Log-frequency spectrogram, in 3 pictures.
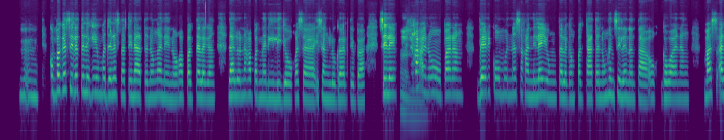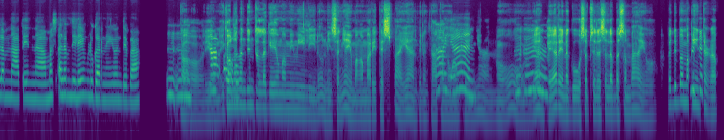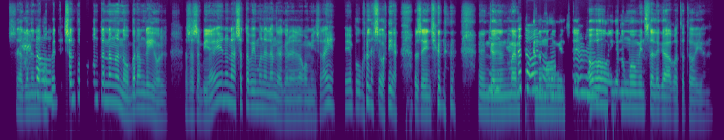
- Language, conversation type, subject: Filipino, podcast, May kuwento ka ba tungkol sa isang taong tumulong sa iyo noong naligaw ka?
- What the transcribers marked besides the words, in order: in English: "very common"; chuckle; laughing while speaking: "pala, sorry, ah, pasensya na"; chuckle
